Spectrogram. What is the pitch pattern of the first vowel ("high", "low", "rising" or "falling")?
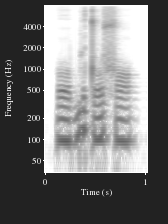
low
